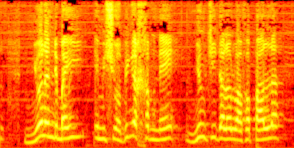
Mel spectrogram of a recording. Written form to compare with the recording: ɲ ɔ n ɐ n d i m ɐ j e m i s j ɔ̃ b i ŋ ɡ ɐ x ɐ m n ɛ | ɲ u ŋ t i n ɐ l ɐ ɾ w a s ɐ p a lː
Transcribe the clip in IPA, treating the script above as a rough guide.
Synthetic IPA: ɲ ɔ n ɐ n d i m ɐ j e m i s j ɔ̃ b i ŋ ɡ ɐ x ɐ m n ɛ | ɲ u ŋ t i d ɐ l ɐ l w a f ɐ p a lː

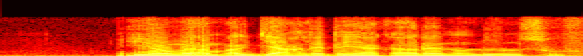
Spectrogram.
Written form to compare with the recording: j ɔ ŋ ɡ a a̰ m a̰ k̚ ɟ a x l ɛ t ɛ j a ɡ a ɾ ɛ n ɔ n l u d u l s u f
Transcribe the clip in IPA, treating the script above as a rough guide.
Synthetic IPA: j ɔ ŋ ɡ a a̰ m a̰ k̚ ɟ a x l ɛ t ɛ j a k a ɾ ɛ n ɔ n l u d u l s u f

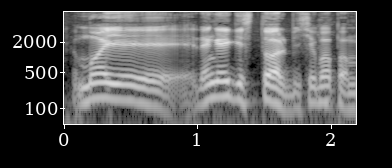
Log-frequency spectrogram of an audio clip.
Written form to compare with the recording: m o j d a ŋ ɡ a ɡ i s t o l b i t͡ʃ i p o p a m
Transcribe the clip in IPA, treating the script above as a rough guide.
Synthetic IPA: m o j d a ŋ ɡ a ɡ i s t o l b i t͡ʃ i b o p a m

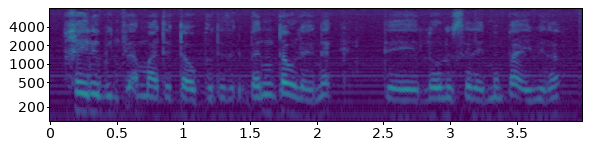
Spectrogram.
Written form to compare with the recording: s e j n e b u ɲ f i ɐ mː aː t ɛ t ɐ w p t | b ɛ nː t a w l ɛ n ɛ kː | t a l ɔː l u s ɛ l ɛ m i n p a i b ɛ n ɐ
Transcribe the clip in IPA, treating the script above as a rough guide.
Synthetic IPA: x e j n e b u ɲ f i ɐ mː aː t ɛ t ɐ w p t | b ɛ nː t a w l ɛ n ɛ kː | t ɛ l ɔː l u s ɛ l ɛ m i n p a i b i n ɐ

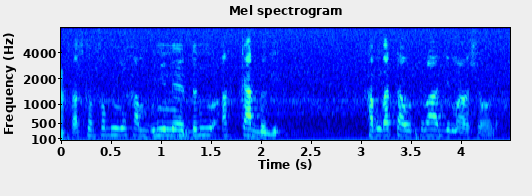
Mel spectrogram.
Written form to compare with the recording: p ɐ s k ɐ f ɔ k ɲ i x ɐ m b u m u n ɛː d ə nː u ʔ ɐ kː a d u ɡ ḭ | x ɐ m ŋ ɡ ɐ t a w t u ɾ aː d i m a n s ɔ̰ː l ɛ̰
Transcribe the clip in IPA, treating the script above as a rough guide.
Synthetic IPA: p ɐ s k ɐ f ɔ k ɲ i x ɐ m b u ɲ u n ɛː d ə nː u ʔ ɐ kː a d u ɡ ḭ | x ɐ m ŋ ɡ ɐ t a w t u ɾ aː d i m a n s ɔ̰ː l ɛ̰

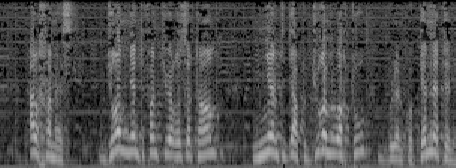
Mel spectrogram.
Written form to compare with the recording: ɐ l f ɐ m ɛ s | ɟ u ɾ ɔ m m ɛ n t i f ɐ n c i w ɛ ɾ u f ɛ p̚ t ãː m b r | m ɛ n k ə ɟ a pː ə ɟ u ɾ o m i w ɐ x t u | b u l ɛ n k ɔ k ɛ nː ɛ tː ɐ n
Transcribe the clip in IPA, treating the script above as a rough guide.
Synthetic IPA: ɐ l x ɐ m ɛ s | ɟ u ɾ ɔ m ɲ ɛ n t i f ɐ n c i w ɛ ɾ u s ɛ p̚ t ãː m b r | ɲ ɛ n t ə ɟ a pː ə ɟ u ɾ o m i w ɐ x t u | b u l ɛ n k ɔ k ɛ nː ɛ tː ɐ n

